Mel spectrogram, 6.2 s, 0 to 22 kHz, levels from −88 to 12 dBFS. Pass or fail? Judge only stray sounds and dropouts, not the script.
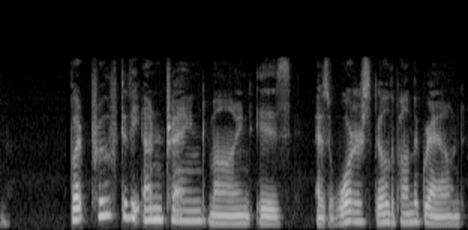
pass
